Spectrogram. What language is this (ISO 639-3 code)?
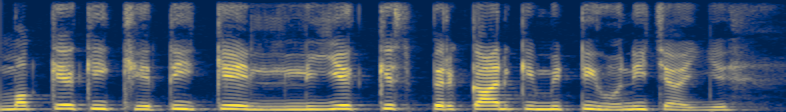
hin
